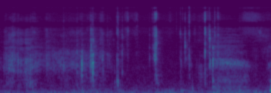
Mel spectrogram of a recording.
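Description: Faint paper handling: pages of a sticker book being turned and a loose planner page being moved, heard as soft rustles and a scatter of small clicks.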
